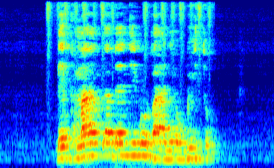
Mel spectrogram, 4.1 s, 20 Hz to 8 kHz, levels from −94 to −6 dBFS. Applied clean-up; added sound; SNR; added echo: neural separator model SepFormer DNS4.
